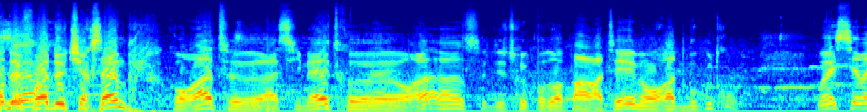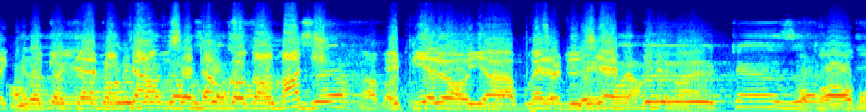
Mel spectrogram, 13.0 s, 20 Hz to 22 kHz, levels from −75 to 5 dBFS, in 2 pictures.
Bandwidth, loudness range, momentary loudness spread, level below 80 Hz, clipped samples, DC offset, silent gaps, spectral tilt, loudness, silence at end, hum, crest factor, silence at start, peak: over 20 kHz; 7 LU; 12 LU; -44 dBFS; under 0.1%; 2%; none; -3.5 dB/octave; -17 LUFS; 0 s; none; 10 dB; 0 s; -6 dBFS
